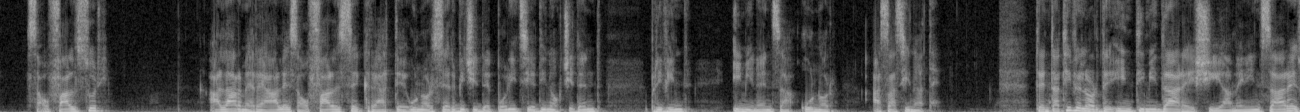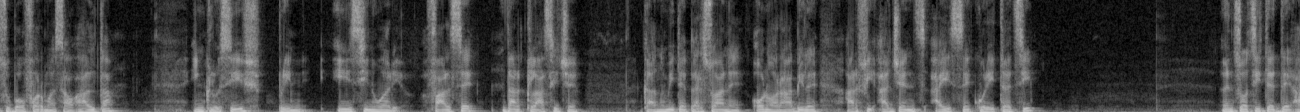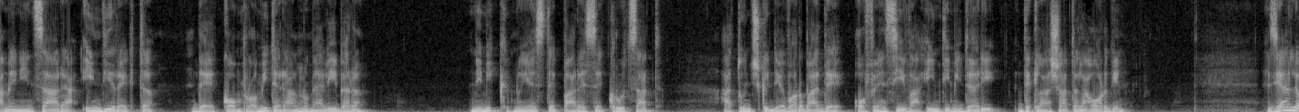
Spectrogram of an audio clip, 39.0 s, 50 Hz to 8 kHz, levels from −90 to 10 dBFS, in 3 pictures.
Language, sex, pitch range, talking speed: Romanian, male, 100-130 Hz, 105 wpm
